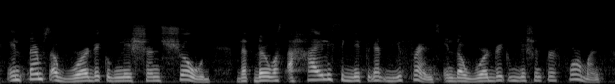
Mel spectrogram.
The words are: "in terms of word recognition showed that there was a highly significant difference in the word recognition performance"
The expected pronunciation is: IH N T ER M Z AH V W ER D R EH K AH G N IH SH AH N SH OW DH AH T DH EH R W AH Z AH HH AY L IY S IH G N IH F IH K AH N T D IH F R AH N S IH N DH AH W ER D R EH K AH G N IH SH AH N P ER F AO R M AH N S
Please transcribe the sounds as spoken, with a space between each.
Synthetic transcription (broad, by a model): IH N T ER M S AH V W ER D R EH K AH G N IH SH AH N SH OW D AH T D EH R W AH S AH HH AY L IY S IH G N IH F IH K AH N T D IH F R AH N S IH N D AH W ER D R EH K AH G N IH SH AH N P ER F AO R M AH N S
